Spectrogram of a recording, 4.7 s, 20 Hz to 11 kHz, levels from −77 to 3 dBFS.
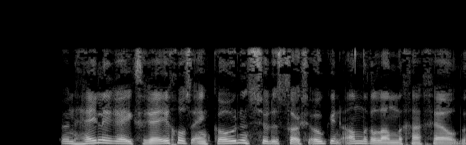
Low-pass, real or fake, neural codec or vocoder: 7.2 kHz; real; none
